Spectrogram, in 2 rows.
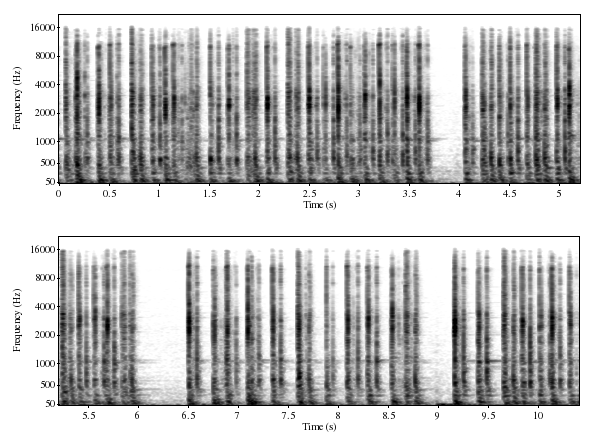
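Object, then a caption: Plastic laptop keyboard. Fingertips of both hands type on the dark plastic keys of a beige plastic vintage Tandy TRS-80 Model 100 portable laptop. Rapid, bright, clicky keystrokes with very short decay come in bursts, broken by brief pauses near 4, 6 and 9 seconds.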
